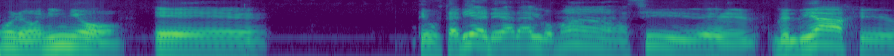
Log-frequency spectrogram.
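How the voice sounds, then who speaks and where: At a very slow pace, a high-pitched man speaks with ordinary pitch variation. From Argentina. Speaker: radio host. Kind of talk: casual interview.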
